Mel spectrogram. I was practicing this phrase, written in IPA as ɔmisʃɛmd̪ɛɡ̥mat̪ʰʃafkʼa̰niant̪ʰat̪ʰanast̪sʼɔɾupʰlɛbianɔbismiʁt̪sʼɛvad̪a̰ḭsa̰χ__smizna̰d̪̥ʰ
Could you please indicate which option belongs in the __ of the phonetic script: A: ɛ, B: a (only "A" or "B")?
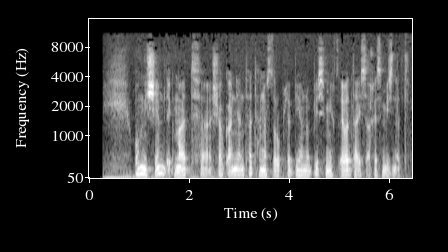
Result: A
